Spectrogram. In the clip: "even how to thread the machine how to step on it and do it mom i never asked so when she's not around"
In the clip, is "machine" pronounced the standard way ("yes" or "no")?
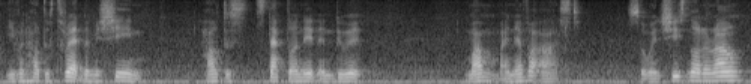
yes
